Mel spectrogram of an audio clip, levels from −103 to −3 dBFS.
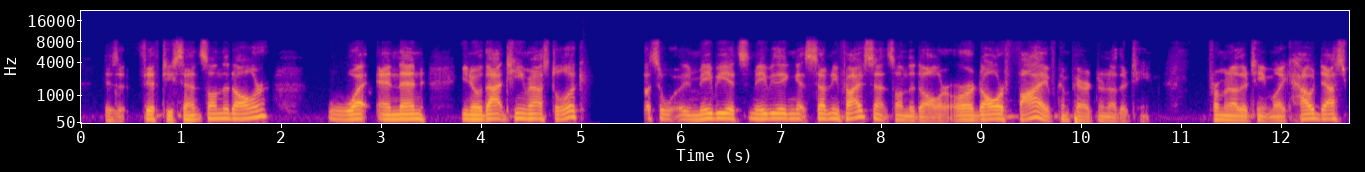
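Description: Speech over what sounds like an Opus call, top end stopping near 8 kHz. From 5.01 to 5.65 s there's a long network dropout, likely: the last sound smears into a fading buzz, then near-silence, and speech resumes with that chunk gone.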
